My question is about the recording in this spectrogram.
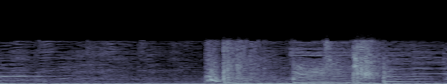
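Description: Sharp swishing hit sound effects for animated on-screen text, one about a second in and another near the end, with music notes starting between them, played over a hall's loudspeakers.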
